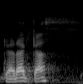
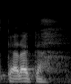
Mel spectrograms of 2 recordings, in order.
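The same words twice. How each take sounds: First: The s sounds are fully pronounced as hisses. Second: The s sound is breathed out like an h. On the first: The speaker calls it right. "En vez de decir Caracas" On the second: The speaker calls it wrong. "Aspiras esa S o sencillamente la suprimes"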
